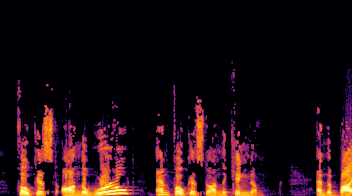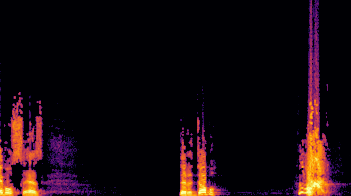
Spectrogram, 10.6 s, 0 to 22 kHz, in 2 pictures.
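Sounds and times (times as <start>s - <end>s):
speech: 0.3s - 4.0s, 4.8s - 6.2s, 8.0s - 8.6s
person sneezing during a sermon: 9.8s - 10.4s.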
